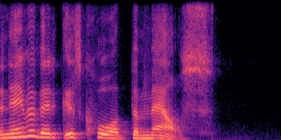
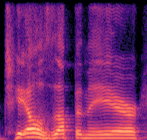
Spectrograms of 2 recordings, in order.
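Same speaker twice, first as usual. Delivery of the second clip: ordinary talk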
